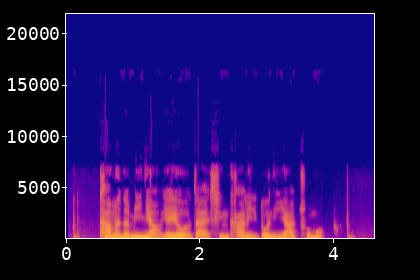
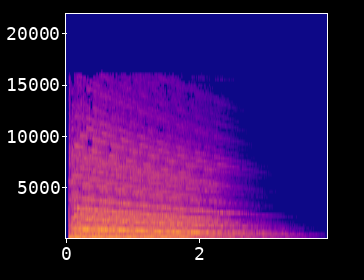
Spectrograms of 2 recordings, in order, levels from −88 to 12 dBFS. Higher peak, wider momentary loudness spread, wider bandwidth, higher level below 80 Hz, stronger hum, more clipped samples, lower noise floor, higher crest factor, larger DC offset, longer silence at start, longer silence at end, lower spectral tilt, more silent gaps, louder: about the same, -2 dBFS vs -2 dBFS; second, 8 LU vs 17 LU; second, 7.4 kHz vs 16 kHz; second, -50 dBFS vs -24 dBFS; neither; neither; second, -39 dBFS vs -65 dBFS; about the same, 14 dB vs 16 dB; neither; about the same, 0.1 s vs 0.05 s; second, 0.3 s vs 1.25 s; first, -7 dB/octave vs -5 dB/octave; neither; first, -14 LUFS vs -17 LUFS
